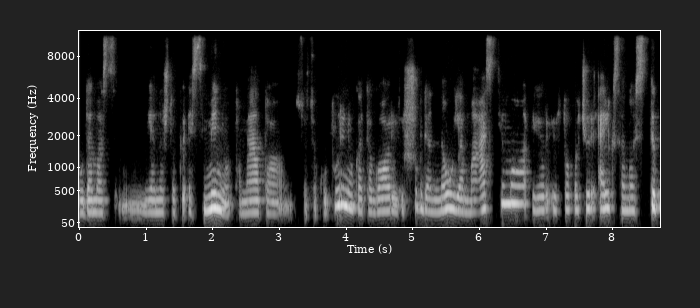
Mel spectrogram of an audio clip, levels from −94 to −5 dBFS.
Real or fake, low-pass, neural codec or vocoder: real; 10.8 kHz; none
